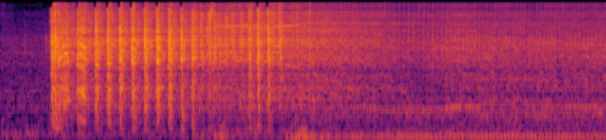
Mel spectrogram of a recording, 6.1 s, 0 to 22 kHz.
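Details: 1998 Nissan Sentra SE-R that previously would not crank (key turn did nothing), started after wiring from the starter signal wire: quick, even cranking at about five pulses per second for two seconds, then catches and settles into a steady idle.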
